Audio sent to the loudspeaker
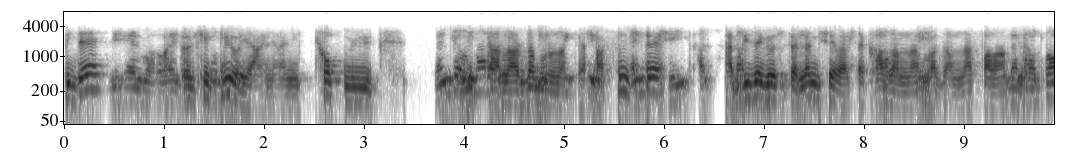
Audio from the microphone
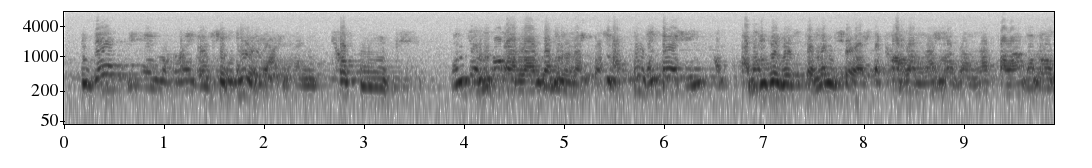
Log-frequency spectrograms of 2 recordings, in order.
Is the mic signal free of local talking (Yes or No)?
Yes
